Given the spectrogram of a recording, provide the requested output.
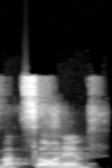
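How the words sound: It is said in the northern form, mazzone. "But in the north is Mazzone"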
